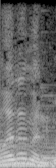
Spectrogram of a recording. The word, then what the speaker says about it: Linneman: Val Linneman, which rhymes with cinnamon,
